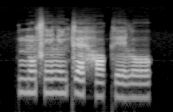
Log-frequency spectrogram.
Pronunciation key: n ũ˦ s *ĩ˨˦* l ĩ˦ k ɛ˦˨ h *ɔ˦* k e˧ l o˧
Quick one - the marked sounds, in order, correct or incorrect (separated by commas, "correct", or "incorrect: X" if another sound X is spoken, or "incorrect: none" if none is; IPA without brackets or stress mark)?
incorrect: ĩ˦, incorrect: ɔ˧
